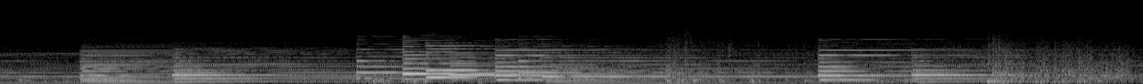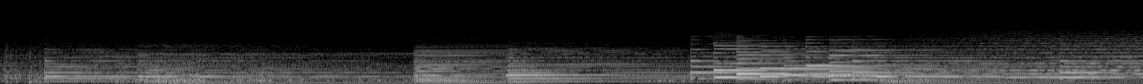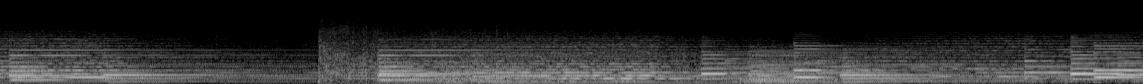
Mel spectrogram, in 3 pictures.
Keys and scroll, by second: 3.1 ctrl+KP_0, 7.7 alt+F6, 9.4 ctrl+shift+n, 11.6 KP_4, 11.8 KP_3, 12.1 Return, 12.3 Return, 12.5 Tab, 12.7 Tab, 13.8 Return.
